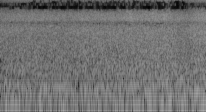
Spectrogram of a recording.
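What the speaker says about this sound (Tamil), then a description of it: "நயகரா நீர்வீழ்ச்சியில் தண்ணி எவ்வளோ வேகமாக வந்துக்கிட்டு இருக்கு." Water rushes over Niagara Falls in a constant, dense roar that fills the scene from start to finish with no other sounds audible.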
